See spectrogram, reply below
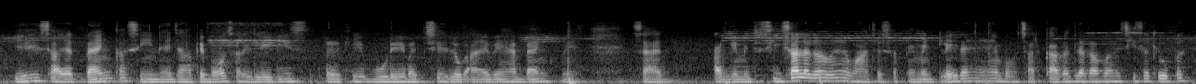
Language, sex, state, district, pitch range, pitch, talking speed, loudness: Hindi, male, Bihar, Araria, 115-135 Hz, 125 Hz, 200 wpm, -23 LUFS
